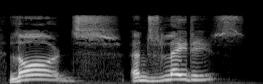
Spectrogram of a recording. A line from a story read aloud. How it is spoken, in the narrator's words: Circe called out loudly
